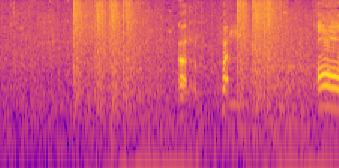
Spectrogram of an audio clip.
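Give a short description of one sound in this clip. Gunshots fire in a cramped, echoing space.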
